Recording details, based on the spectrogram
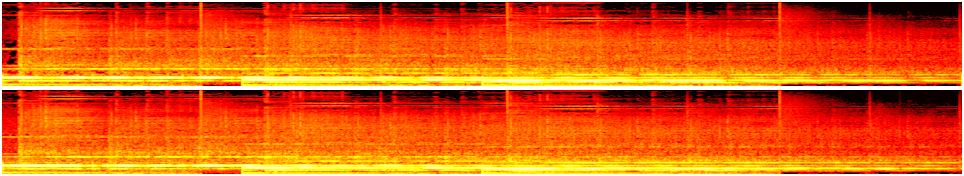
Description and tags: Slow Sad Tones
A slow sad tone loop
